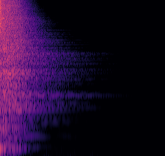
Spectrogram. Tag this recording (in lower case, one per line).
music
cymbal
hi-hat
percussion
musical instrument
